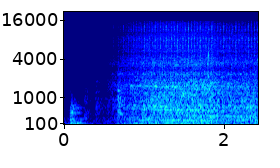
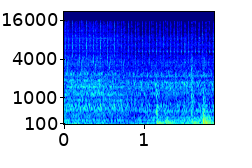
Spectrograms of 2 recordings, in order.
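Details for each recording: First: 2014 Vauxhall Corsa E 1.4 petrol, engine cover off, idling: rough uneven idle with intermittent clicking, engine shakes on each click; coil pack arcing misfire from water ingress corroding coil contacts and plugs, coil and plugs replaced. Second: 2014 Vauxhall Corsa E 1.4 after a new coil pack and spark plugs fixed its misfire and jerking: steady, even idle with a smooth low rumble and no skipping or clicking; normal idle.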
